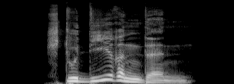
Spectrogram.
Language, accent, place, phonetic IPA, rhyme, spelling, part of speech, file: German, Germany, Berlin, [ʃtuˈdiːʁəndn̩], -iːʁəndn̩, Studierenden, noun, De-Studierenden.ogg
- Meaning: inflection of Studierender: 1. strong genitive/accusative singular 2. strong dative plural 3. weak genitive/dative singular 4. weak nominative/genitive/dative/accusative plural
